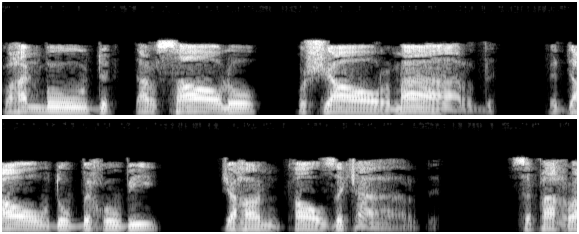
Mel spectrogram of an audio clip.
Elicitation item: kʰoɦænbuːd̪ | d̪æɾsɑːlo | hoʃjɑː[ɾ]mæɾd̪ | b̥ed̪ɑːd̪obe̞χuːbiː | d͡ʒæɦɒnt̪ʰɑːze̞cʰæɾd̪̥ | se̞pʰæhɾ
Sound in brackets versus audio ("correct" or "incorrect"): correct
